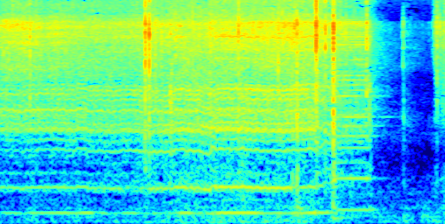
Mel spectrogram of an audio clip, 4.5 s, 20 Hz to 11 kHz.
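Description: Fujifilm Instax Mini 9's film-ejection motor whirring steadily as it drives the dark slide out of a freshly loaded film pack, then cutting off about three seconds in.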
